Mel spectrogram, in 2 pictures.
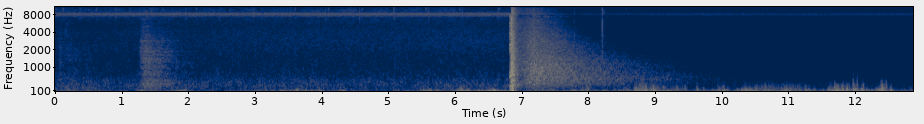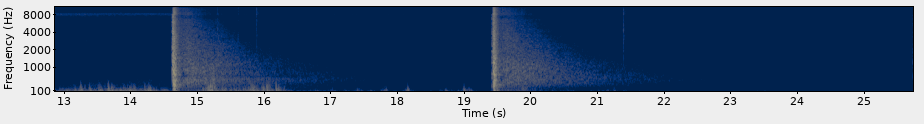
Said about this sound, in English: We're going to put 5 rounds in the middle at 25 yards.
